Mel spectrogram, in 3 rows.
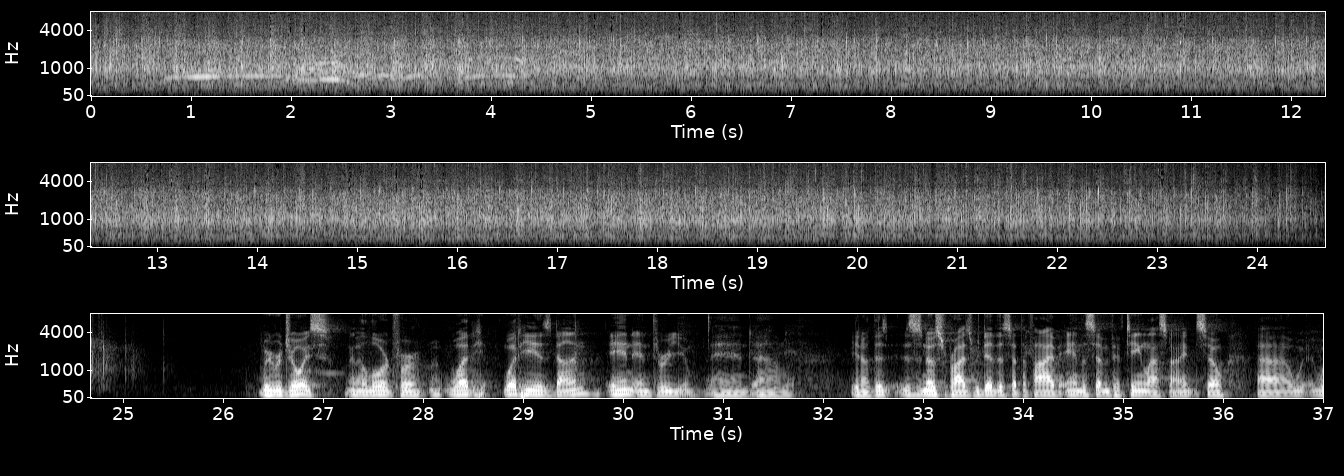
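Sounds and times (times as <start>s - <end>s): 
church congregation applauding to welcome a speaker: 0.0s - 25.5s
speech: 26.4s - 37.0s.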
